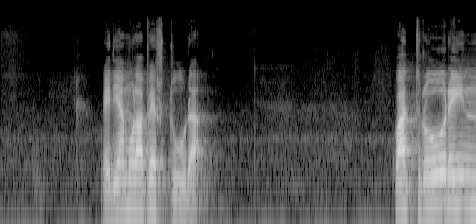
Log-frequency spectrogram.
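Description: A man speaks calmly and clearly into a close microphone.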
